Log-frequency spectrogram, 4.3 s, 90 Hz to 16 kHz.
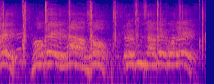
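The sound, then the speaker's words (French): A protest crowd of unions and associations (CGT Spectacle, CGT Chômage, Agir contre le chômage, Droit au logement) demonstrating against Bernard Arnault at 3 p.m. shouts in loud, rhythmic bursts, many voices chanting together in a repeated cadence of rising and falling calls that run steadily for a few seconds. “il est 15h, toutes et tous sont venus crier leur mécontentement et exprimer leur sentiment d'injustice.”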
